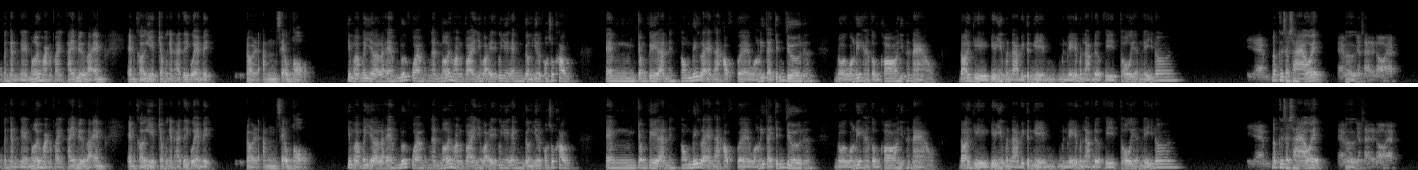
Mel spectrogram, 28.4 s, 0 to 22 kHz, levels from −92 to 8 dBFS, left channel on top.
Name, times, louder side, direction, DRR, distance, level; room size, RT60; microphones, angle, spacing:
voice 1, 0.0-2.1 2.5-4.2 4.9-6.2 7.0-11.4 12.1-16.3 16.7-18.7 19.2-23.6 25.4-26.4 26.9-27.2, equal, 15° left, 1.1 m, -29 dB
voice 2, 24.9-25.8 26.8-27.9, left 2 dB, 35° left, 1.7 m, -38 dB
9.3 x 3.8 x 7.1 m
head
